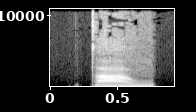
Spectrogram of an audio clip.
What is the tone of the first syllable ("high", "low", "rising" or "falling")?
falling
